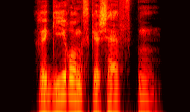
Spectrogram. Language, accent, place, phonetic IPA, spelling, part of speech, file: German, Germany, Berlin, [ʁeˈɡiːʁʊŋsɡəˌʃɛftn̩], Regierungsgeschäften, noun, De-Regierungsgeschäften.ogg
- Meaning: dative of Regierungsgeschäfte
